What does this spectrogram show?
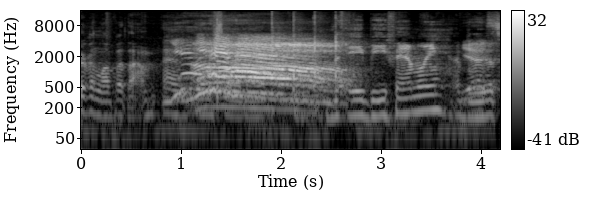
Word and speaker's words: Eh Bee Family: but I sort of in love with them a bee family yeah that's how you pronounce it I always go back to this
